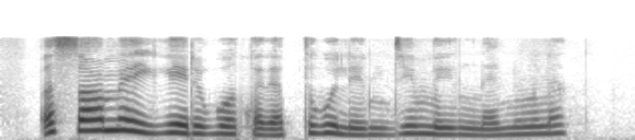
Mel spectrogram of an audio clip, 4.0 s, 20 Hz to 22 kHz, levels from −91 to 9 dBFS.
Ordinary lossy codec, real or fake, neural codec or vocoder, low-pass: none; fake; codec, 24 kHz, 1 kbps, SNAC; 7.2 kHz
